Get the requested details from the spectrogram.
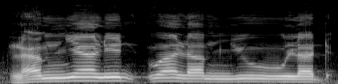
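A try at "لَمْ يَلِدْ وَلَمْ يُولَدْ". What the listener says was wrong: Nah, dikasih de-nya Pak. Itu kol-kolah itu. Lam yalid wa lam yulad.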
